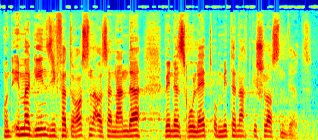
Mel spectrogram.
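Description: A man reads literary fiction in standard German, with dramatic delivery. His voice sits a little high for a man and is carried by a long reverb. It is a radio narration in the first person. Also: brisk. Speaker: literary reader in a radio production. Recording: studio reading with long reverb.

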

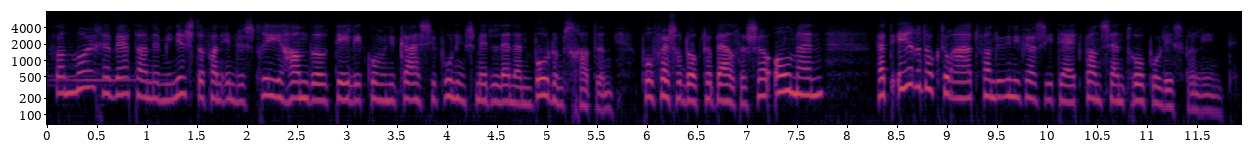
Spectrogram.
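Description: An actress playing a formal, impassive newsreader, giving measured scripted bulletins within a radio drama. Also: female voice, mid-range voice, lively intonation, dry recording, close to an everyday voice. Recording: dry, tinny narrow-band radio sound.

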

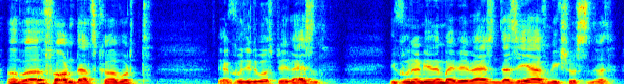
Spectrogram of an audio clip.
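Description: An actor playing a stubborn, wounded older farmer with a Bavarian accent, gruff and terse in a 1950s dialect radio play. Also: male voice, on the low side, brisk, darkish tone, close to an everyday voice. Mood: grim, determined. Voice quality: gravelly, husky.

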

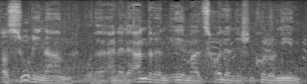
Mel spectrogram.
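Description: A man's voice: on the low side, brisk, loud music behind the voice, close to an everyday voice. An actor playing a wry, laid-back Dutch ex-police detective telling his tales in a radio crime drama. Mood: wry, reflective.

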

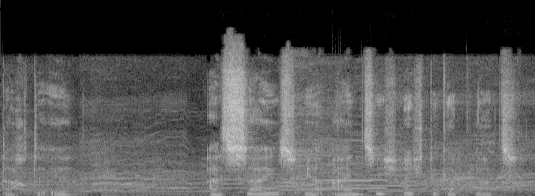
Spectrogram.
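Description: Eine Frau erzählt als Sprecherin eines literarischen Hörspiels, gemessen und bedacht. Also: female voice, lowish voice, a little slow, vocal fry, over music. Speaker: narrator. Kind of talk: literary narration in a radio play.

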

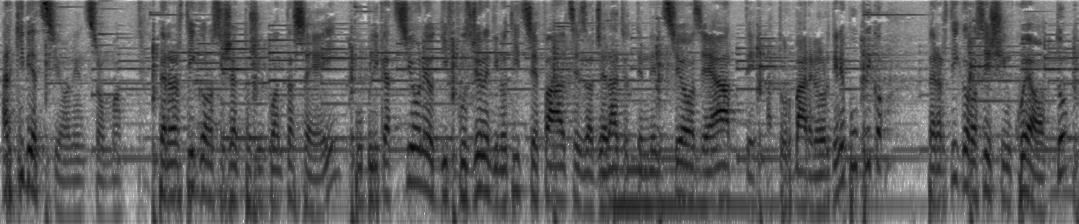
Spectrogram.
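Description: A man delivering an emphatic theatrical monologue, built on incantatory repetition, as a stage narrator. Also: mid-range voice. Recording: loud acoustic guitar accompaniment. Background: plucked guitar music.

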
